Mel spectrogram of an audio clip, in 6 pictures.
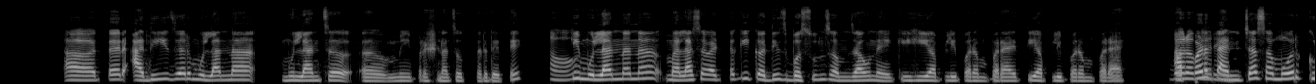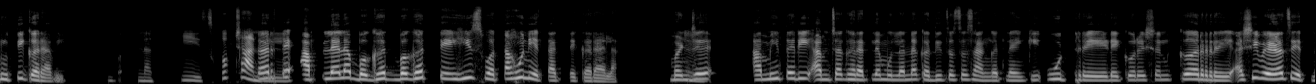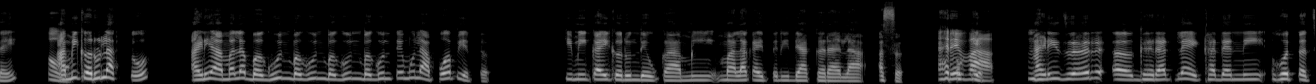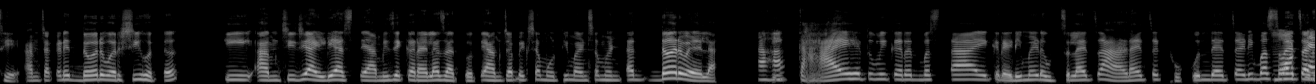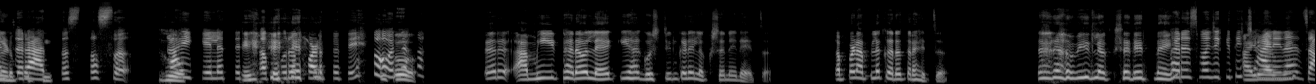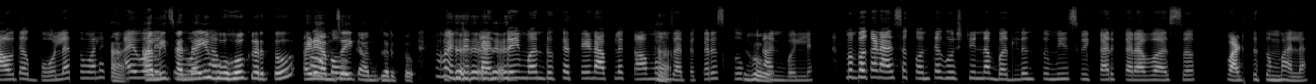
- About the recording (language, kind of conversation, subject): Marathi, podcast, परंपरा जतन करण्यासाठी पुढच्या पिढीला तुम्ही काय सांगाल?
- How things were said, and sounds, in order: unintelligible speech; chuckle; in English: "आयडिया"; laugh; laughing while speaking: "हो ना"; laughing while speaking: "तर आम्ही लक्ष देत नाही आणि आम्ही"; laughing while speaking: "त्यांचंही मन दुखत नाही"; laugh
